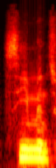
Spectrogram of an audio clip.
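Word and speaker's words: siemens: Conductance का unit है, और उसको हम प्रोनाउंस कैसे करते हैं? सीमेंस की तरह, सीमेंस।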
